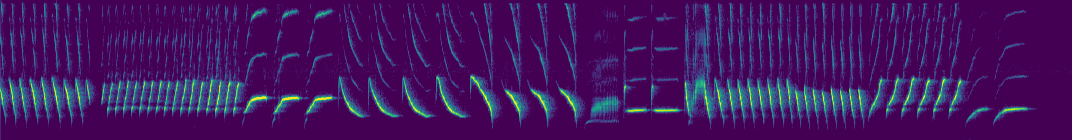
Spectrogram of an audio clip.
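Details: Belgian canary singing a long training song: rapid buzzy trills, then a run of swooping downward whistles, a short pure held note, and more quick rattling trills before a final rising whistle.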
